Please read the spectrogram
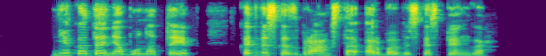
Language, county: Lithuanian, Tauragė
